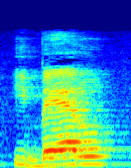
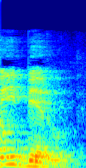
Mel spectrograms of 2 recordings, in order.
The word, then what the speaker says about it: ibero: e não dispar, edito, lei, fortuito, gratuito, ibero e não íbero.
